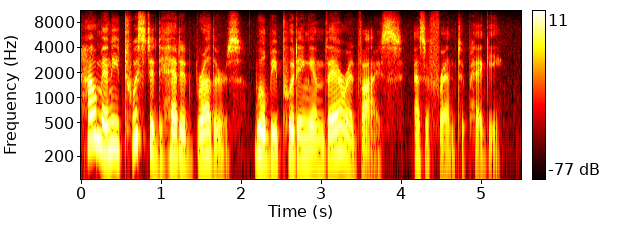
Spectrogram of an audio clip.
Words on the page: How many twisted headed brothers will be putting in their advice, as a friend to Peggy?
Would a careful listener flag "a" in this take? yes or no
no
